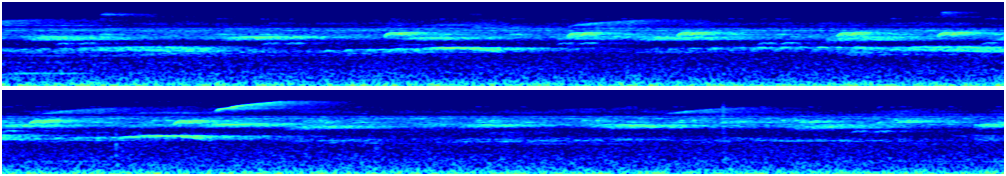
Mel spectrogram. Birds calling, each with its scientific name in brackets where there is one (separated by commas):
Spot-winged Antshrike (Pygiptila stellaris), Hauxwell's Thrush (Turdus hauxwelli), Amazonian Pygmy-Owl (Glaucidium hardyi)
